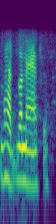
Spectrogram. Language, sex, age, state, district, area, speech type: Assamese, female, 45-60, Assam, Sivasagar, rural, conversation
